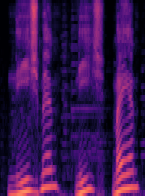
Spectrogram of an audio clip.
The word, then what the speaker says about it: Nijman: puts a lot of emphasis on the man. Let me see if I can play it one more time. N-I-J. Nijman. There it is. Like, that was what was his incorrect about it. I didn't say man forceful enough.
